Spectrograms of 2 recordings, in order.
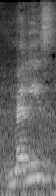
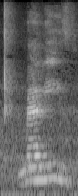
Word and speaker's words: malaise: MALAISE लिख लो, MALAISE, मैलीज कहते हैं, इज नोन एज मैलीज। क्या बोलते हैं? मैलीज, राइट?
